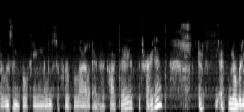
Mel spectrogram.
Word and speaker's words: Hecate: Hecate, I pronounce her Hecate. That's how she told me to pronounce her name.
